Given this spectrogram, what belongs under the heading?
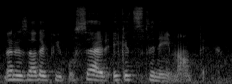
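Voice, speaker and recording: Speaking outdoors beside a loud road, a young woman vlogger answers questions in a casual video while traffic passes. Her medium-pitched voice is quick and stuffy-nosed, and she chats earnestly with lots of ums. The recording is noisy.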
